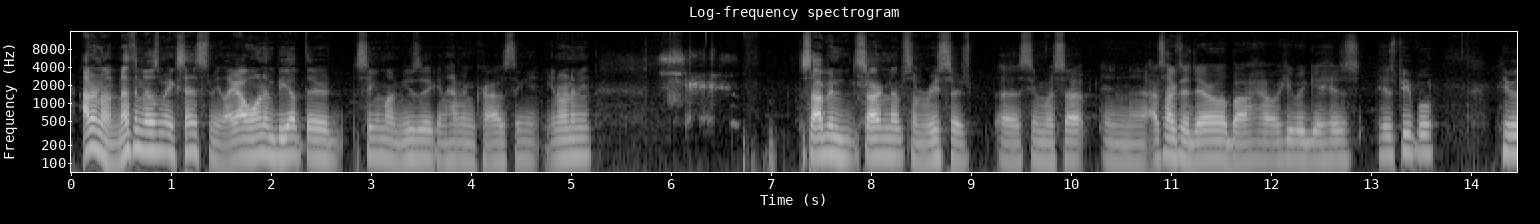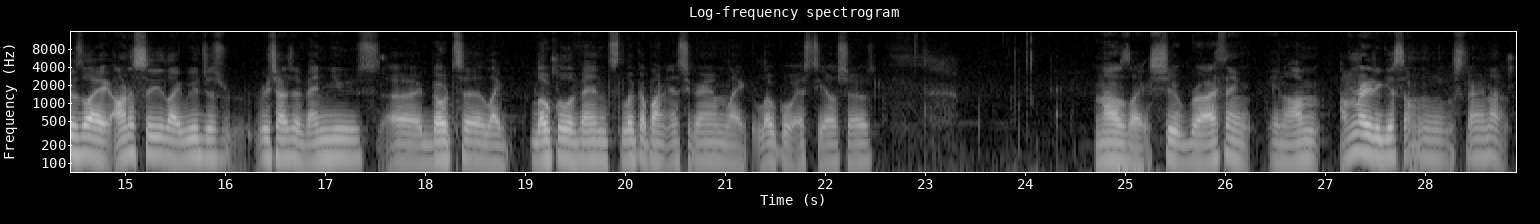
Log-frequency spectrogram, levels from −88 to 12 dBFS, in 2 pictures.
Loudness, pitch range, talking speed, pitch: -24 LUFS, 110-130 Hz, 205 wpm, 115 Hz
